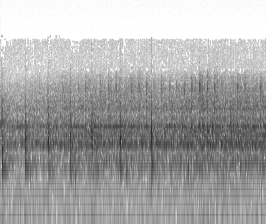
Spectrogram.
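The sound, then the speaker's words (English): A teletype machine clatters steadily with a continuous mechanical whir and rapid, irregular clicks and strikes, a busy rhythmic chatter with no voices. “You want to see what that is on the teletype?”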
